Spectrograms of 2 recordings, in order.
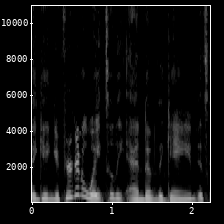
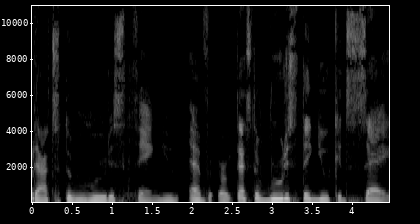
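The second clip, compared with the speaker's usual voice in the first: put-on disgusted tone, lower pitch; 5 semitones lower than usual. Retelling what another person said about something rude: imitating someone disgusted. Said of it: "he looks at me in, like, disgust".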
